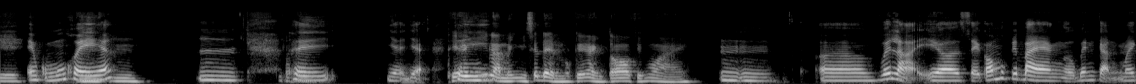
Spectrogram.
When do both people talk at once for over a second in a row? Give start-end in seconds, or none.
none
